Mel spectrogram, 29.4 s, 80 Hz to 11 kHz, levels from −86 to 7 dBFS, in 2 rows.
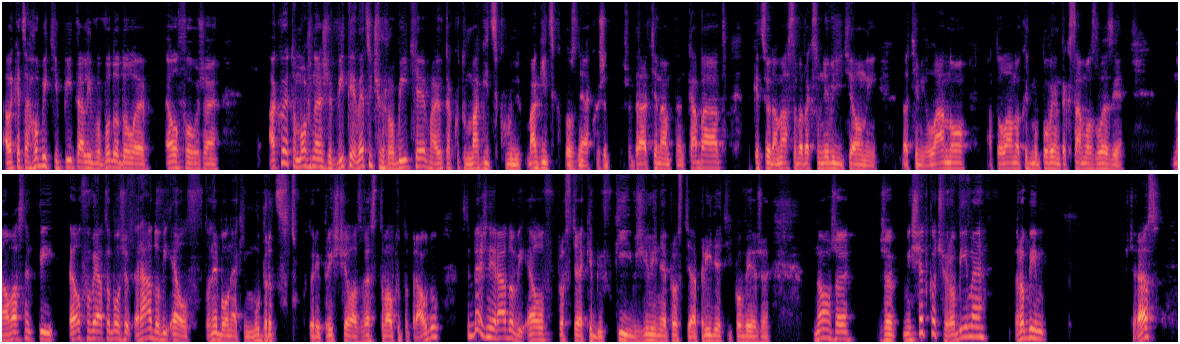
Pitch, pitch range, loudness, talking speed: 115 Hz, 105-140 Hz, -22 LUFS, 205 wpm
